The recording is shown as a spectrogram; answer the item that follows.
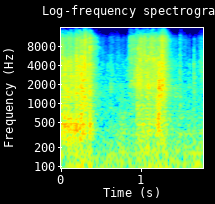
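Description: A deck of playing cards being shuffled, two brisk riffling bursts close to the listener, with no talk.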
